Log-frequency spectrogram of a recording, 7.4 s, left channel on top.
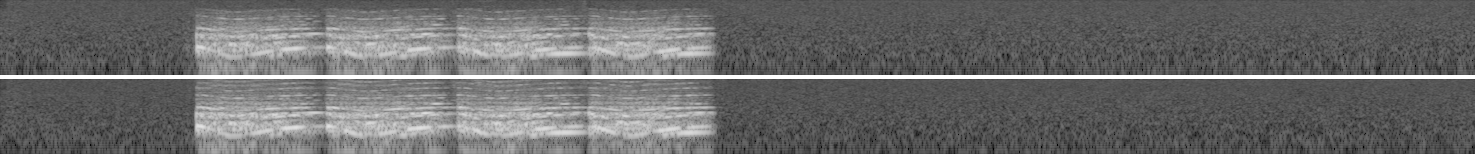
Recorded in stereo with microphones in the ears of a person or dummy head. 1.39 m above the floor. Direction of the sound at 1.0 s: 80° right.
